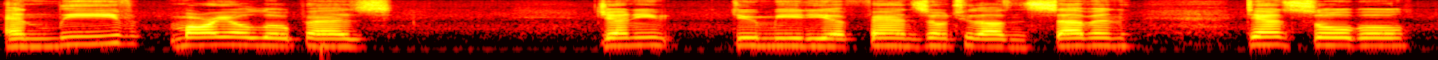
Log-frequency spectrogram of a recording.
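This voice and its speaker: Angry online scolder, smooth clear tone, repetitive run-on complaints. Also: mid-range voice, level tone, slow pace. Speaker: video maker.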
